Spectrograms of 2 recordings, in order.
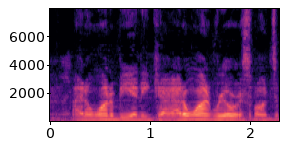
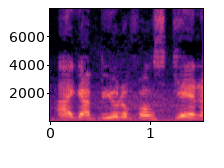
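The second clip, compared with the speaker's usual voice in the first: indignant protest; 12 semitones higher, 5 dB louder than usual. Retold or imitated. Man insists on his skin.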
